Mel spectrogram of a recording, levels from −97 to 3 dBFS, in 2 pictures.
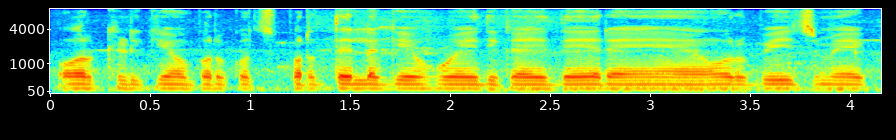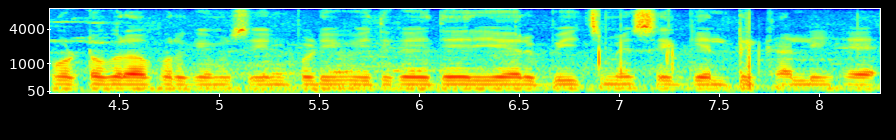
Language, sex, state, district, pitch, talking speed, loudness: Hindi, male, Rajasthan, Bikaner, 110 Hz, 225 wpm, -19 LUFS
